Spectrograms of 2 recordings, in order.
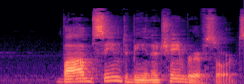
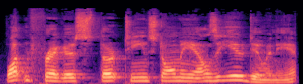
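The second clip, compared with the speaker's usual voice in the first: high, loud demand in a put-on voice; demanding little man; 8 semitones higher, 5 dB louder than usual. Little man demanding why Bob is there, high and loud. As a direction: bark it out, indignant. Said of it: "he demanded".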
